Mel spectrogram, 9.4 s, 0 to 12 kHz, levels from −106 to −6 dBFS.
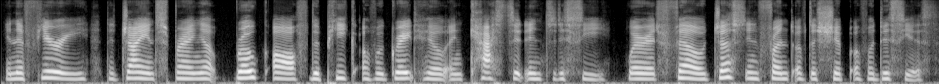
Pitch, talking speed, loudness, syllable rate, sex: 225 Hz, 205 wpm, -21 LUFS, 4.5 syllables/s, female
